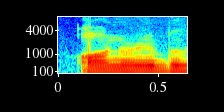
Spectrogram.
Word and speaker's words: honorable: beginning word is H and here this particular word H is silent and we have a vowel sound that is coming O, honorable man.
